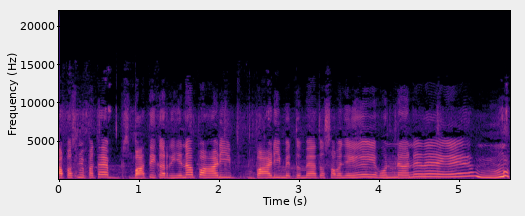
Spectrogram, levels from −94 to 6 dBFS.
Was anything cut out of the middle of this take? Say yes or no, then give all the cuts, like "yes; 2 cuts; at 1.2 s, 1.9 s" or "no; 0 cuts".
no; 0 cuts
